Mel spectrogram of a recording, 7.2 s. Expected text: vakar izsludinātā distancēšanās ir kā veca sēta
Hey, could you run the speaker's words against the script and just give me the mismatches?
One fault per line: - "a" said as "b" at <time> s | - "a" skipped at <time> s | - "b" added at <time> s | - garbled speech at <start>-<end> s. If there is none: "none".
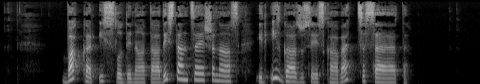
- "izgāzusies" added at 4.2 s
